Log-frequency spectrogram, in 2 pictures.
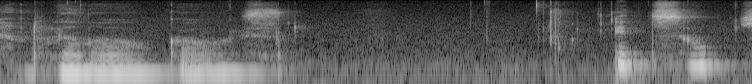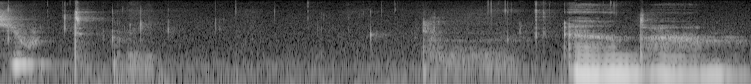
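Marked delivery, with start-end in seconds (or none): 3.1-4.2 cooing. Retold or imitated. Willow cooing at tiny demon.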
